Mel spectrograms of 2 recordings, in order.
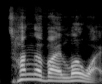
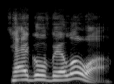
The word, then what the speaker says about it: Tagovailoa: tag viola yeah well how can you ever get an n sound in there there's no n at all no there's no tongue it's tago tagovailoa tago like t-a-g-o veil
